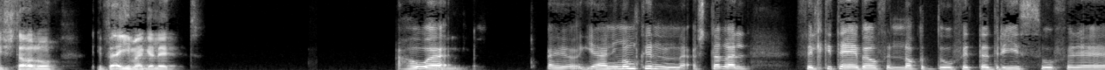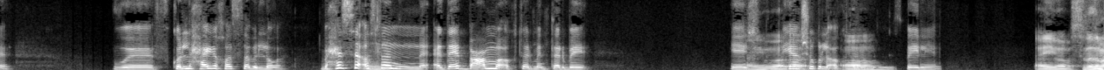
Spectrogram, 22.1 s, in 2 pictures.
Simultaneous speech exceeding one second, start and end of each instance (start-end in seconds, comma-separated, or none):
18.5-19.9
